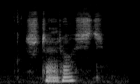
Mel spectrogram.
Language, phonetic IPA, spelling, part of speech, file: Polish, [ˈʃt͡ʃɛrɔɕt͡ɕ], szczerość, noun, LL-Q809 (pol)-szczerość.wav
